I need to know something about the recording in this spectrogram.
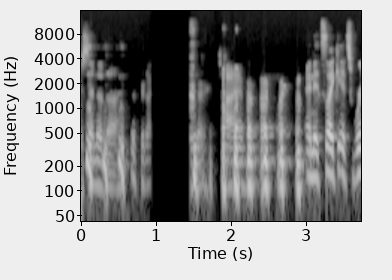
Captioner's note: chuckling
